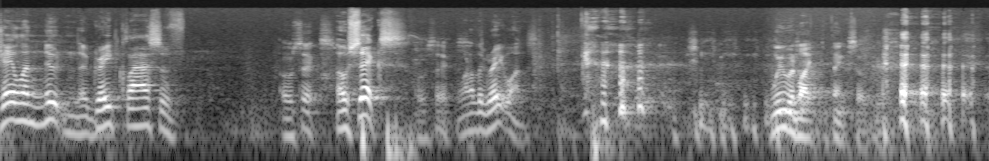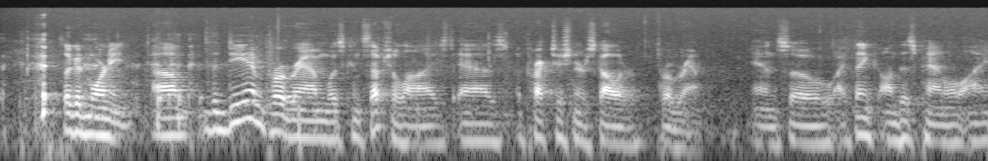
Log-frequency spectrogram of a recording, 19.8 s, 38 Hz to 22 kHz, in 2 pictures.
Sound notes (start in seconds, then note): 5.8 laughing; 8.7 chuckling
